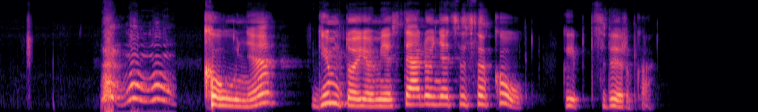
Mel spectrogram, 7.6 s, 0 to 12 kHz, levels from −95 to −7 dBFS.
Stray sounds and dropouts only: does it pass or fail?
fail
